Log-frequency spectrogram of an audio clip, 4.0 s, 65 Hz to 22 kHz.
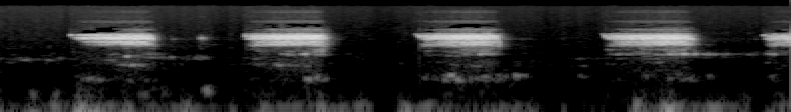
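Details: Owls at their nest at feeding time, 3:53 am, March 25 2012, two rabbits stored nearby; five strong, steady hissing screeches, evenly repeated just under once per second.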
